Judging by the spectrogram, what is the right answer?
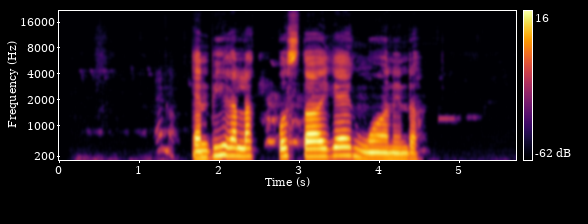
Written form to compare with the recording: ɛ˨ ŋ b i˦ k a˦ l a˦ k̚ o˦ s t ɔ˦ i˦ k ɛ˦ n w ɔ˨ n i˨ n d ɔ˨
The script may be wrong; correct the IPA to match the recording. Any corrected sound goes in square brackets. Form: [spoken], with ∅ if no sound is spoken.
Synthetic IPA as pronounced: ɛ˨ [n] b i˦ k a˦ l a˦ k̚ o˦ s t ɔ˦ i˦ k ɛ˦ [ŋ] w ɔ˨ n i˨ n d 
